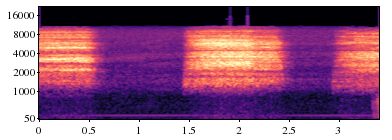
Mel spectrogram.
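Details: Barn owl (Tyto alba) screech: long, harsh, hissing screeches, each about a second long, repeated three times with short gaps, over a faint low hum.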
